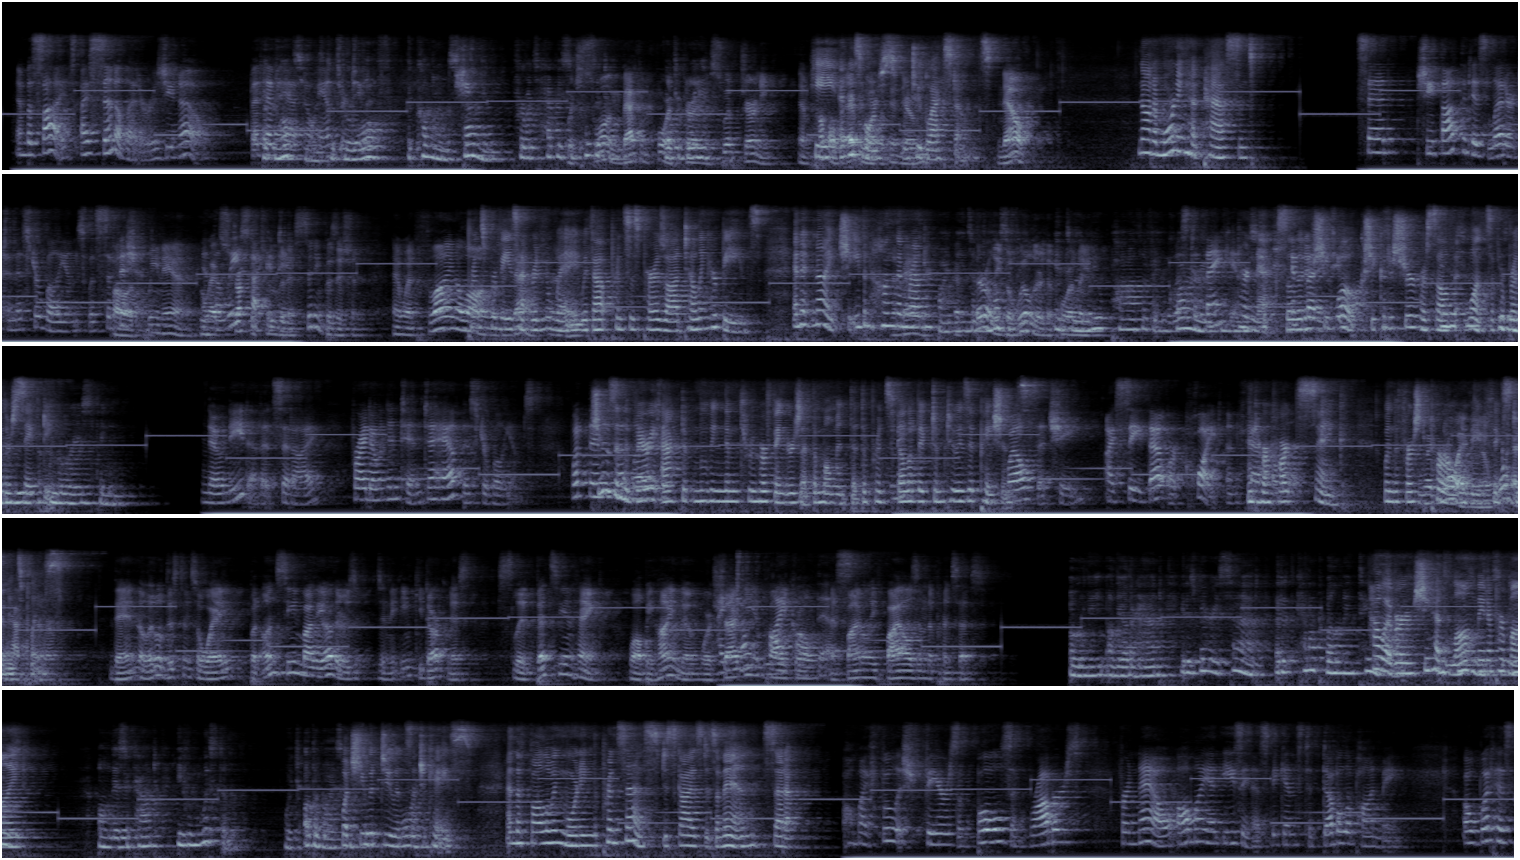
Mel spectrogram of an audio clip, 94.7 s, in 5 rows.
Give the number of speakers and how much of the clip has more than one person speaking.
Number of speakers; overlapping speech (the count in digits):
4, about 31%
